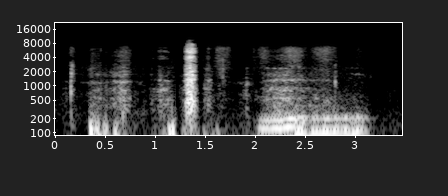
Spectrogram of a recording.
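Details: Tibetan Mastiff named Daniu at a mine, in hunting mode with a voice likened to a lion's: after scattered rustling and a sharp knock, one faint, low, rumbling growl holds for about a second.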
